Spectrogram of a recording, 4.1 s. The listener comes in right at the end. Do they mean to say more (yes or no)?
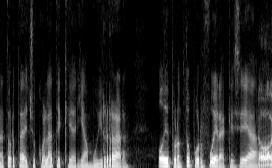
yes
